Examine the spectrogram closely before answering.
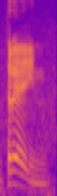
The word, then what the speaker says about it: Trane: épicos, y el chabón se llama Train, digamos, como si fuese tren, pero se escribe Trane, ¿entendés?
